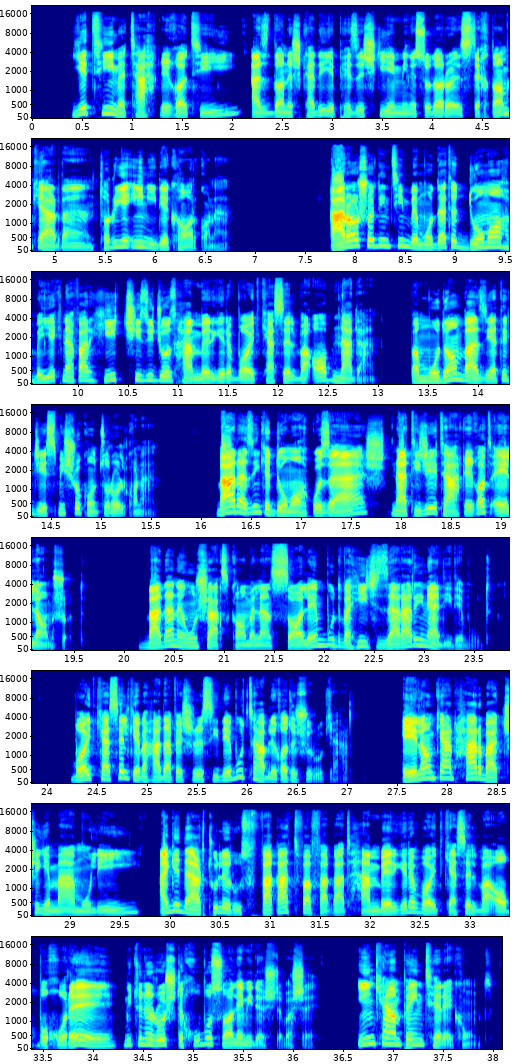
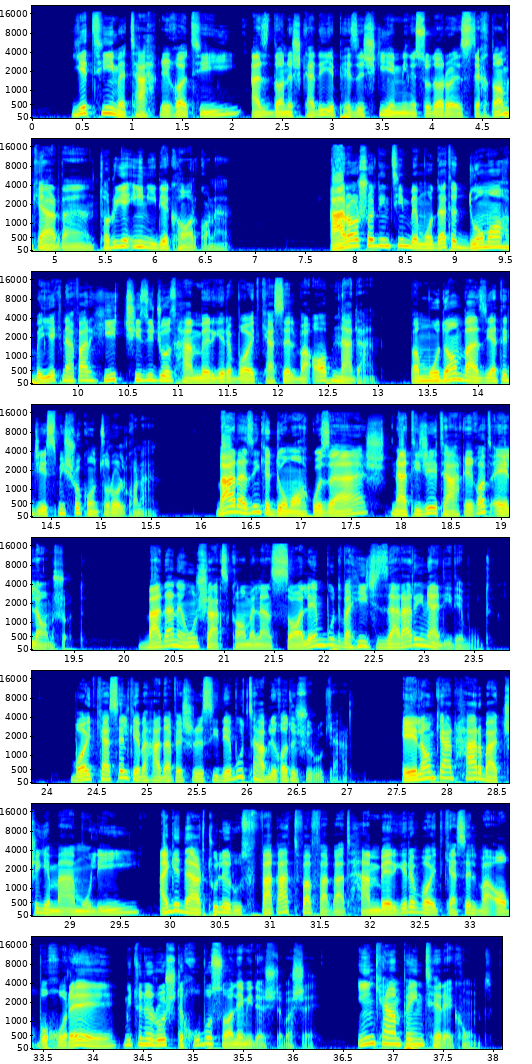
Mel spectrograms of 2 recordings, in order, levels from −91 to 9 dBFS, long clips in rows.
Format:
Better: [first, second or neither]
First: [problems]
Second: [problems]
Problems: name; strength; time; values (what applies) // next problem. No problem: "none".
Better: second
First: thin; somewhat; fading below 850 Hz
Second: none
